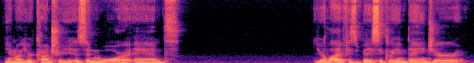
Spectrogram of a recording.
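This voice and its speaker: A man in his thirties telling his life story on his own channel, reflective, pausing often between phrases. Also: medium pitch, little pitch movement, vocal fry, dark tone. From Bosnia and Herzegovina. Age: 30s. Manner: slow and reflective, with many pauses and fillers. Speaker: YouTuber. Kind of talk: personal storytelling vlog.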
